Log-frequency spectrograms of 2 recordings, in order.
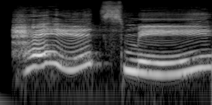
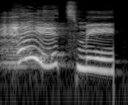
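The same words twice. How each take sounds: First: It is said slowly. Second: It is said fast.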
